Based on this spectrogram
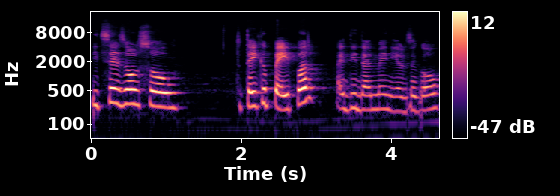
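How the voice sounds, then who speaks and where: A woman with a non-native accent speaks at a moderate pace, her pitch high with ordinary variation. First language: not English. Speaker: livestreamer and nutritionist. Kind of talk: casual livestream talk. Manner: halting.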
